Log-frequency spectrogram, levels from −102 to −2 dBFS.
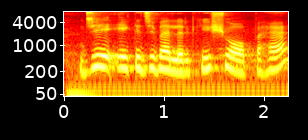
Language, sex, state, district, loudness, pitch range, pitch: Hindi, female, Punjab, Pathankot, -14 LUFS, 210-255 Hz, 240 Hz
